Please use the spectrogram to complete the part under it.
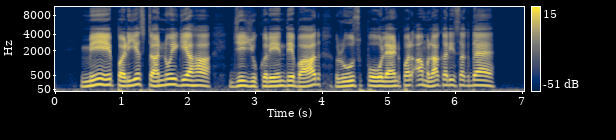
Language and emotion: Dogri, surprised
